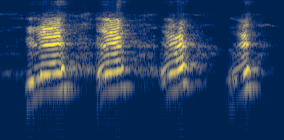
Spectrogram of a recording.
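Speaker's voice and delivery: high burst of laughter. Real, not acted. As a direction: laugh out at the comment. Reacting to a viewer's comment.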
